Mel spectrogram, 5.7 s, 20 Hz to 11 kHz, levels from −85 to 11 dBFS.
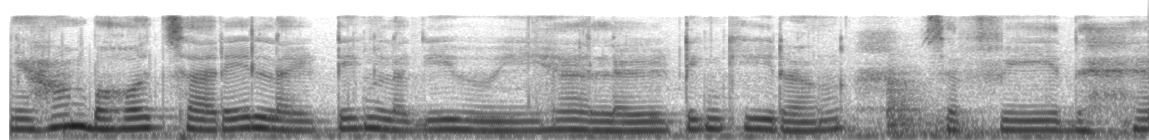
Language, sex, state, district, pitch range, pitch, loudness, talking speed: Hindi, female, Gujarat, Valsad, 175-205 Hz, 190 Hz, -15 LUFS, 125 wpm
